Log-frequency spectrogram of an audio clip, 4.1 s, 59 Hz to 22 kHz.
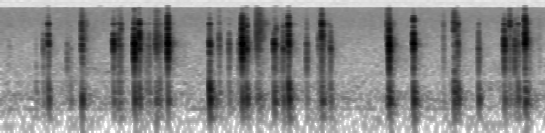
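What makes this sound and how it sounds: Long nails tap the sides and top of a glossy, hollow plastic LED face mask in a rapid, uneven run of quiet taps. Each tap is a bright, dry click centered around 3 kHz, with almost no low end and virtually no ring after it.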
